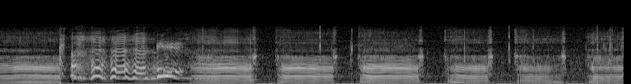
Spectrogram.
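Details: A male Shetland Sheepdog "talks" while urged on: warbling, groan-like moans of about half a second each with brief breaks. An excited opening bout bends up and down in pitch before settling into steadier moans.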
